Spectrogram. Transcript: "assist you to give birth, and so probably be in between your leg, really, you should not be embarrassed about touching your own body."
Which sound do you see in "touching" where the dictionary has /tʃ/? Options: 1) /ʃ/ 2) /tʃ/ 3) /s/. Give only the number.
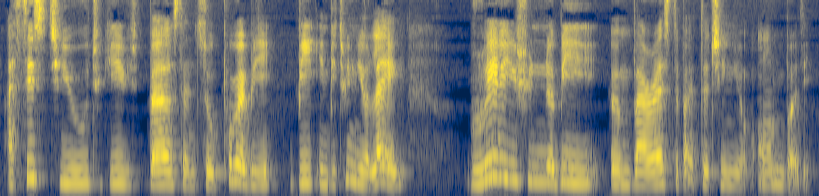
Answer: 2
